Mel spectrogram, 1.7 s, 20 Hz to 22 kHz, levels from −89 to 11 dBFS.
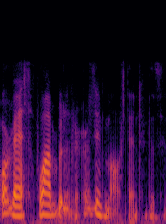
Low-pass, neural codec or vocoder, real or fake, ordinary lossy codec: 7.2 kHz; autoencoder, 22.05 kHz, a latent of 192 numbers a frame, VITS, trained on many speakers; fake; Opus, 32 kbps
